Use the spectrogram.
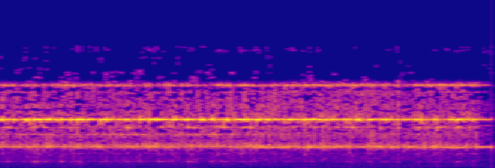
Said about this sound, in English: turn that damned alarm off.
